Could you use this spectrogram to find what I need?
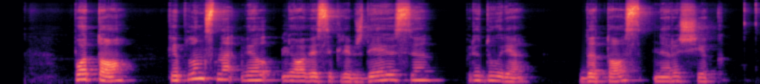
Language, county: Lithuanian, Alytus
